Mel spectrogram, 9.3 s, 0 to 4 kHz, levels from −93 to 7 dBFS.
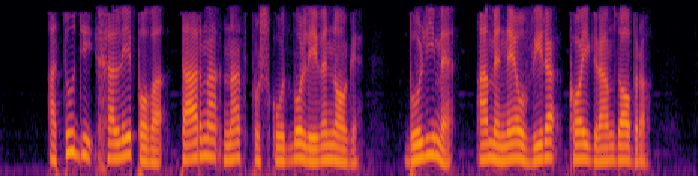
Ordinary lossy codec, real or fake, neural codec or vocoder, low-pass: MP3, 32 kbps; fake; codec, 16 kHz, 2 kbps, FunCodec, trained on Chinese and English, 25 frames a second; 3.6 kHz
